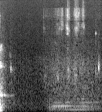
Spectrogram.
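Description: Near silence on a video call: a pause between speakers, with only a very faint low hum.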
